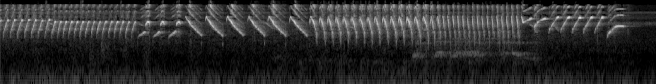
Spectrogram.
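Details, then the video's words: A Gloster canary sings to get other canaries singing: a fast, continuous song of high trills and rolls, shifting every second or two between buzzy tours and rapid down-slurred notes. "Gloster Canary Seducing Friends to Sing!"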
